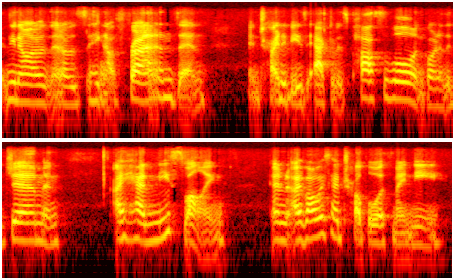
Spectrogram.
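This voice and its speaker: A young woman in her twenties with a raspy voice, a guest telling her story in a casual, animated interview. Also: fairly high pitch. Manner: animated, frequent fillers. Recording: dull lo-fi sound.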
